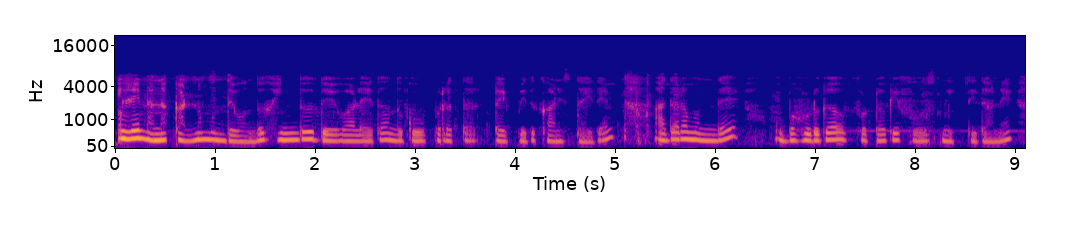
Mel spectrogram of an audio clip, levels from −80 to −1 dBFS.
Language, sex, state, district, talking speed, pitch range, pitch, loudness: Kannada, female, Karnataka, Dakshina Kannada, 125 wpm, 180-220 Hz, 200 Hz, -31 LUFS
